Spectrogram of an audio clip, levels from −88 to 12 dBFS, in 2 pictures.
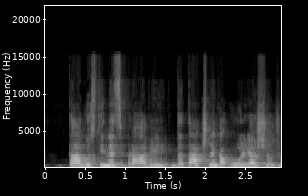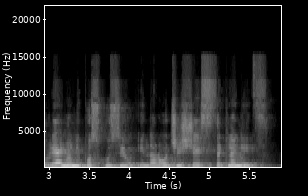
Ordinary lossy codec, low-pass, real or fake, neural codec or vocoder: Opus, 16 kbps; 14.4 kHz; real; none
